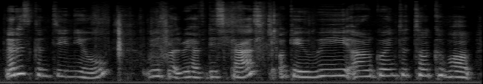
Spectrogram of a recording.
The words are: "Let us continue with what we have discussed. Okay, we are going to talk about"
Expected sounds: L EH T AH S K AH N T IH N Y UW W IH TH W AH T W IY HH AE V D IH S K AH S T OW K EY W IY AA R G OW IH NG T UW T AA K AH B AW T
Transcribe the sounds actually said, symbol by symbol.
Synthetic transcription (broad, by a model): L EH T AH S K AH N T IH N Y UW W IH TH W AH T W IY HH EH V D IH S K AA S T OW K EY W IY AA R G OW IH NG T UW T AA K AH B AW T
